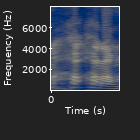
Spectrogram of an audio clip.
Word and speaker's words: হারাম: আর যখন শুধু বলবেন তখন হারাম না বলে কি বলবেন? হারাম বলবেন। হারামিম, হারাম শুদ্ধ উচ্চারণ, হেরেম নয়, হেরেম শরীফ।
